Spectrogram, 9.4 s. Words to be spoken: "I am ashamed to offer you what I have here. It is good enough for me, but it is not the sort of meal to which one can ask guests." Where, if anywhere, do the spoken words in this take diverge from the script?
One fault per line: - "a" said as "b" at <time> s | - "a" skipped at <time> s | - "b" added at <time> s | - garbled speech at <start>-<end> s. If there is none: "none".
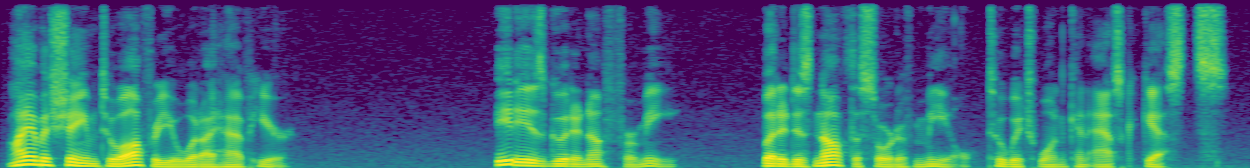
none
